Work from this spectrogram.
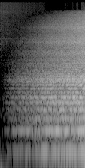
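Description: A backwards-played fragment of a sung vocal forms a riser effect, a smooth tonal swell that steadily builds in loudness and brightness for under two seconds, then stops sharply at its peak.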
